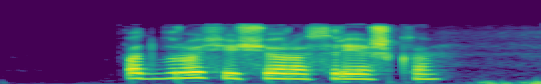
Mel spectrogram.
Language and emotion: Russian, neutral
